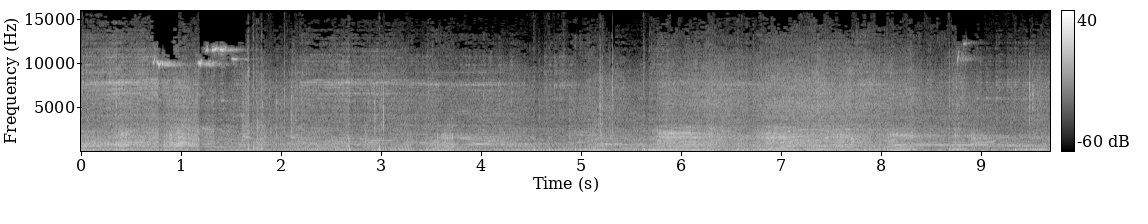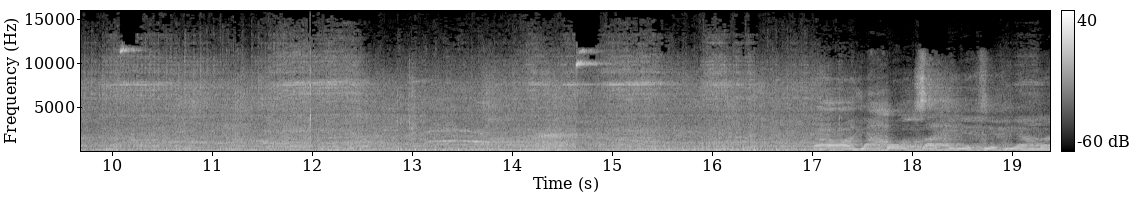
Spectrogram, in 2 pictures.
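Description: A motorcycle engine revs and sputters nearby.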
